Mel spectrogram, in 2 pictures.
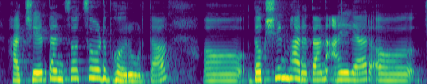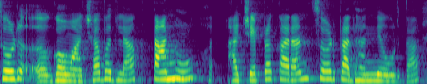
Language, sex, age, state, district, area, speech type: Goan Konkani, female, 30-45, Goa, Canacona, rural, spontaneous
